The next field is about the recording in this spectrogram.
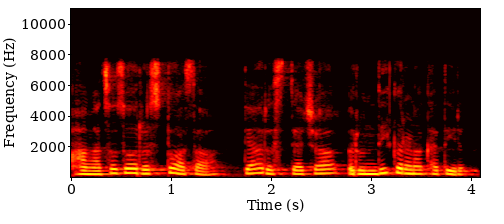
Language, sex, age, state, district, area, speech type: Goan Konkani, female, 18-30, Goa, Canacona, urban, spontaneous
